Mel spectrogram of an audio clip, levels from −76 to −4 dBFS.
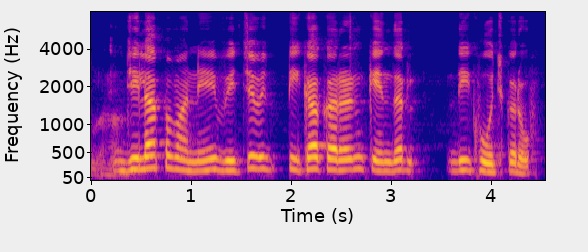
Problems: background conversations at intervals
